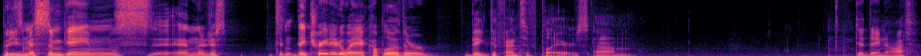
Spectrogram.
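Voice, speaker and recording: A man's voice: mid-range voice, unhurried, pauses often, a bit bright. Rambling man talking hoops. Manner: rambling, many fillers and restarts, laughs often. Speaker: podcast co-host. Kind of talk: casual sports chat.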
